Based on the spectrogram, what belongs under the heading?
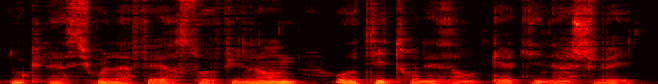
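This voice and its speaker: In an audiobook, a man voices a gruff, boastful aging police commissioner, raised and emphatic with a sardonic edge. His voice is on the low side and mellow, at a normal speed.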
